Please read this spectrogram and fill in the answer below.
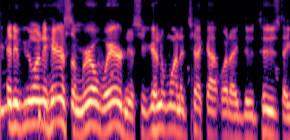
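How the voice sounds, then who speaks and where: A fairly high-pitched man with a Pennsylvania accent at a fairly quick pace. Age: old. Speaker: radio show host. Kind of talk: casual interview chat. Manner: rambling animated.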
